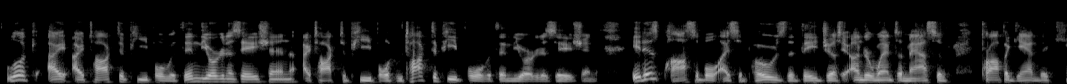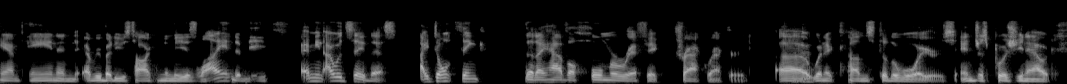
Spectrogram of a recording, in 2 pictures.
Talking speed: 195 wpm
